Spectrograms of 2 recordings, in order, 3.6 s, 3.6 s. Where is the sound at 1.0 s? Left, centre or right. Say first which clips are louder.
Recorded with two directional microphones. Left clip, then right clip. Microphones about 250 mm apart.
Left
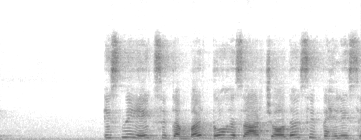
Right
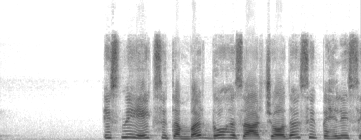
Right 15 dB; right.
